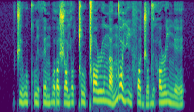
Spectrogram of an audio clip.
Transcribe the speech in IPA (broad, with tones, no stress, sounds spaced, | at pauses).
t͡ʃ ɨ˧˩˧ w u˨˩ kʷʼ i˧˩˧ θ e˨˩ m b o˧˩˧ ɾ ɔ˩˧ ʃ ɔ˨˩ j o˧˩˧ ǀ u˧˩˧ ǁ ɔ˦ ɹ ɨ˦ n a˧˩˧ n d ɔ˥˨ j i˧˩˧ f ɔ˨˩ d͡ʒ o˩˧ d ɨ˧˩˧ h ɔ˦ ɹ i˥˨ ŋ e˧˩˧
